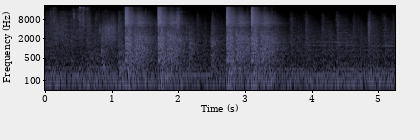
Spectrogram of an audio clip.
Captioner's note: gunshots banging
